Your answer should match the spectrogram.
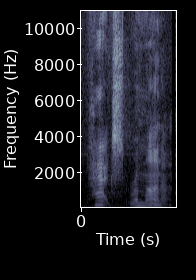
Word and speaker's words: Pax Romana: But because of this little thing called Pax Romana. Did I say that right, history teacher? Someone, okay. I said it right, Hunter.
